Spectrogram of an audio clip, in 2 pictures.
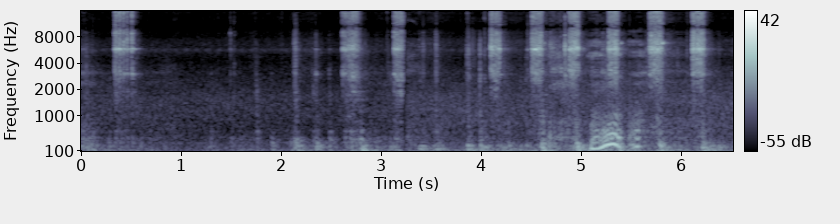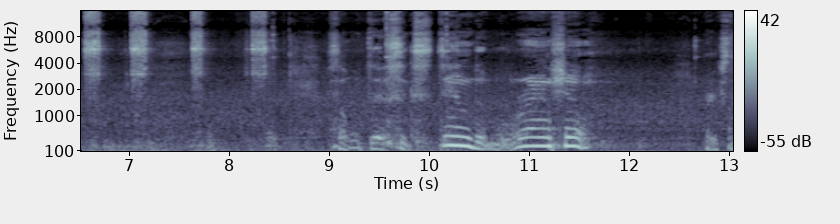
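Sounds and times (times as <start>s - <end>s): ratchet wrench clicking: 0.3s - 0.6s, 2.6s - 3.3s, 4.0s - 5.1s, 5.7s - 8.6s.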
